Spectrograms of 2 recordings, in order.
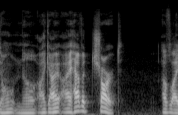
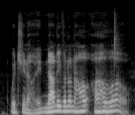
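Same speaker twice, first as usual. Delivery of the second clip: plain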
